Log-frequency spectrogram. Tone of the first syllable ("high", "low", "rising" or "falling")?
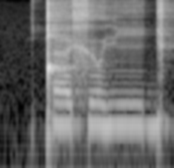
low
